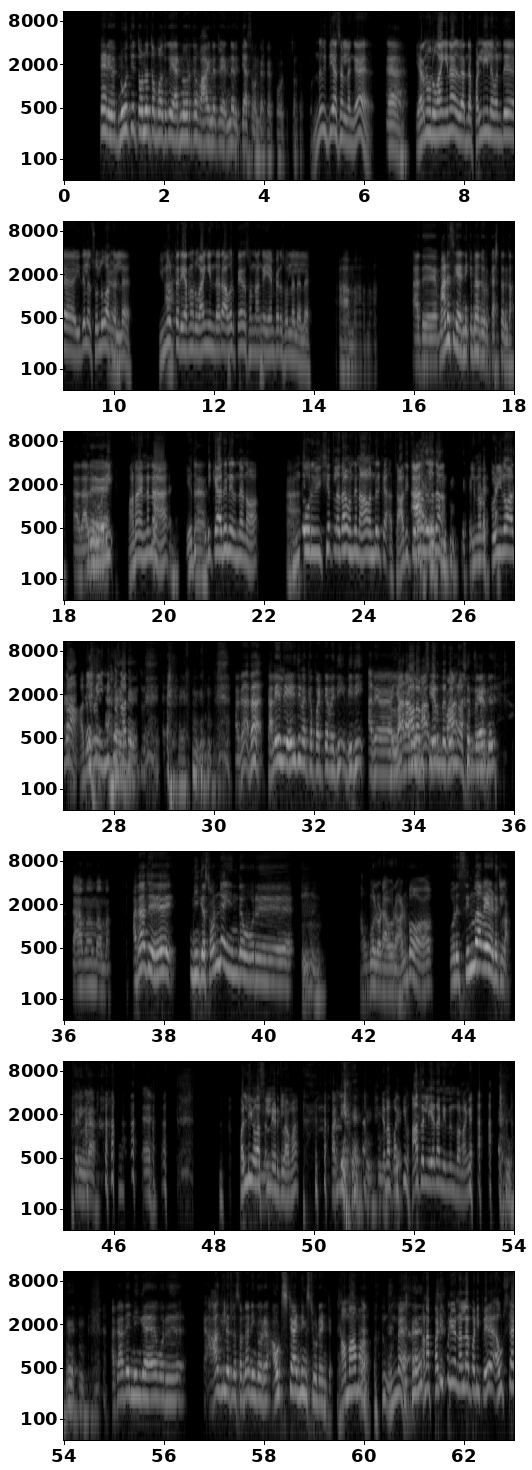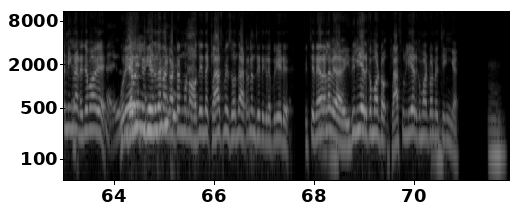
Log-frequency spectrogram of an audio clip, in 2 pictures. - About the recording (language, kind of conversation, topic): Tamil, podcast, உங்கள் வாழ்க்கையில் காலம் சேர்ந்தது என்று உணர்ந்த தருணம் எது?
- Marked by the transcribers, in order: other background noise; unintelligible speech; laughing while speaking: "அ அதான், அதான். தலையில எழுதி … மா மா சேர்ந்தது"; other noise; laughing while speaking: "நான் சொன்னேன், நானு"; throat clearing; laughing while speaking: "பள்ளிவாசல்ன்னு எடுக்கலாமா? ஏன்னா, பள்ளி வாசல்லயே தான் நின்னுருந்தோம் நாங்க"; laughing while speaking: "ம். ஆ"; laughing while speaking: "பள்ளி அதாவது நீங்க ஒரு ஆங்கிலத்தில … ஆ. ம், ம்"; laughing while speaking: "உண்மை"; in English: "அவுட்ஸ்டாண்டிங் ஸ்டூடண்ட்"; in English: "அவுட்ஸ்டாண்டிங்"; in English: "பீரியட்"; in English: "அட்டெண்ட்"; in English: "அட்டெண்டன்ஸ்"; in English: "பீரியடு"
